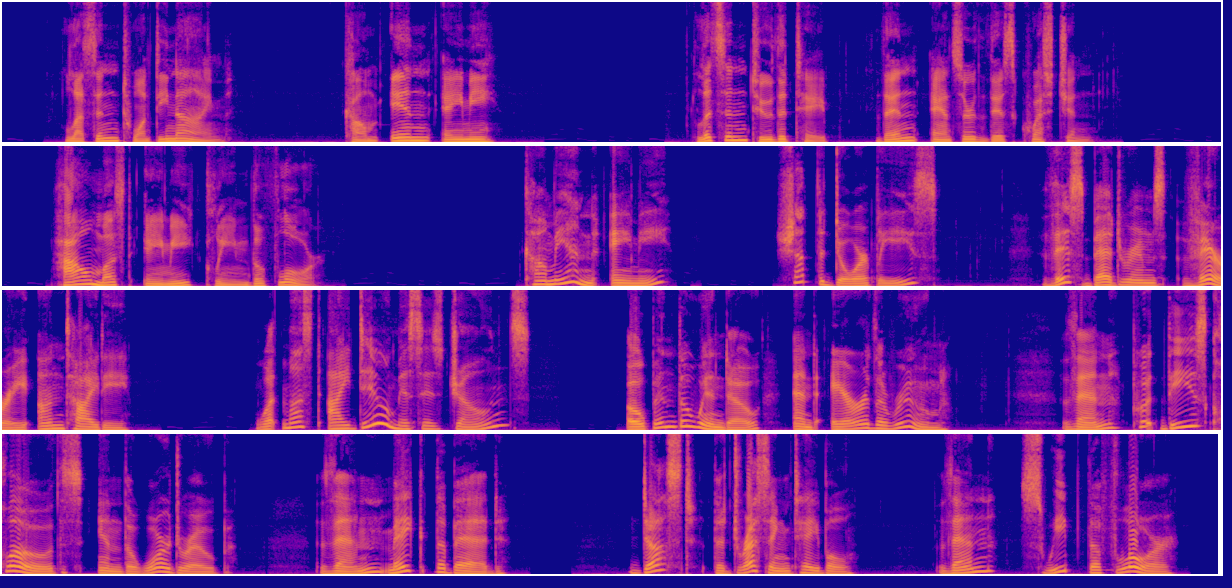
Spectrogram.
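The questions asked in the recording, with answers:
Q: How must Amy clean the floor?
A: She must sweep it.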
